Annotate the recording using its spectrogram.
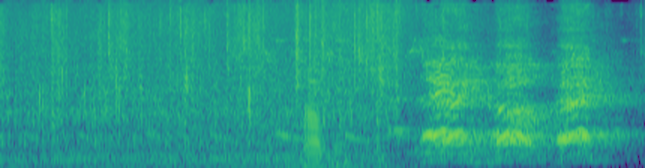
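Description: Trainees running on a paved road, with a patter of footfalls, then three loud shouted drill calls in quick succession near the end, like a marching cadence.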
